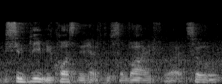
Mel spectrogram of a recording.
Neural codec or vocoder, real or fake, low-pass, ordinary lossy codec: vocoder, 22.05 kHz, 80 mel bands, WaveNeXt; fake; 7.2 kHz; none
